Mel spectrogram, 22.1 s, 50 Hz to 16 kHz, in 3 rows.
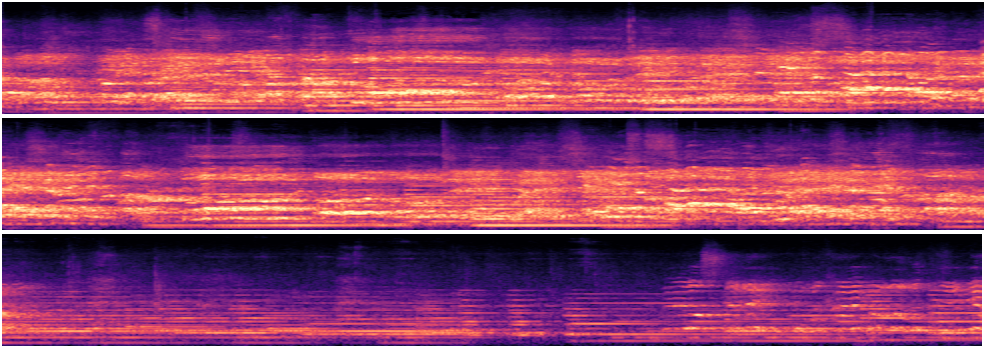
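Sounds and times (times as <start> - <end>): opera ensemble singing: 0.0 - 22.0.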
